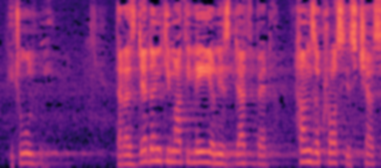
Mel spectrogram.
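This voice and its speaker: A soft-spoken man with a high voice and fairly even intonation. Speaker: spoken word poet. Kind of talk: spoken word poetry performance.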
